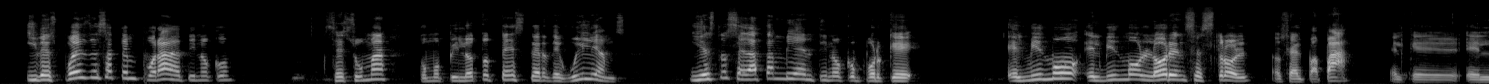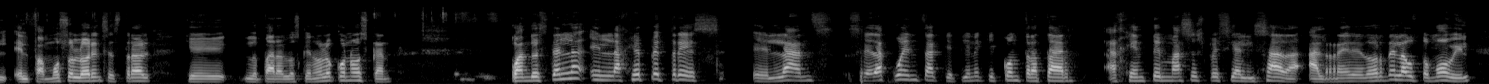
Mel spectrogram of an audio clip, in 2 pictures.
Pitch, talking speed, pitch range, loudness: 185 Hz, 135 wpm, 160-225 Hz, -25 LUFS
